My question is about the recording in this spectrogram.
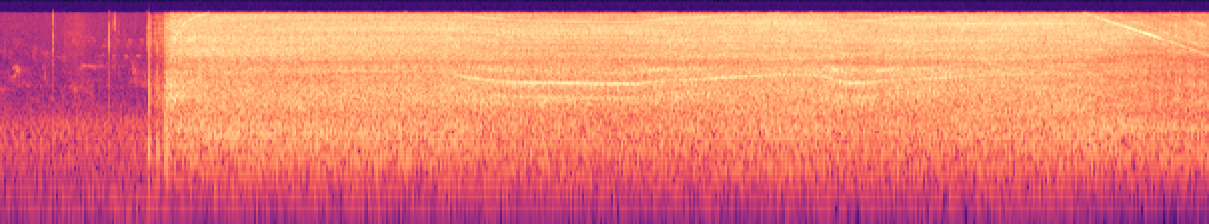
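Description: Corded electric drill starting up about a second and a half in and boring steadily into a hardwood log, its whine shifting in pitch as the bit cuts, then easing off near the end. It is drilling a hole for a mushroom spawn plug.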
